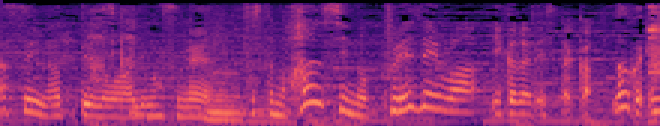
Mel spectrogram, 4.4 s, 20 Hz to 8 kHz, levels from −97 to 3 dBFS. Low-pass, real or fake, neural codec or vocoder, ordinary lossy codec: 7.2 kHz; real; none; MP3, 32 kbps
